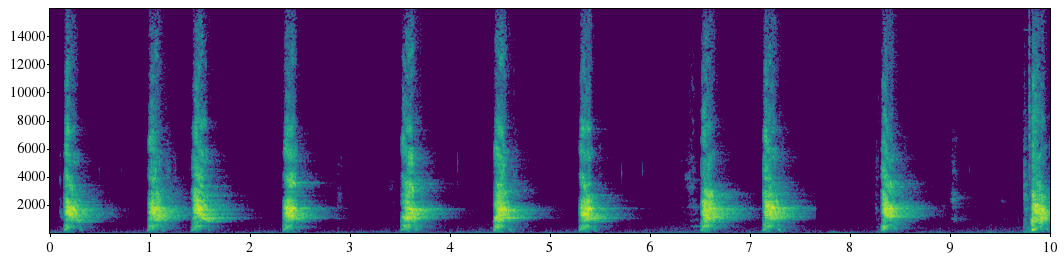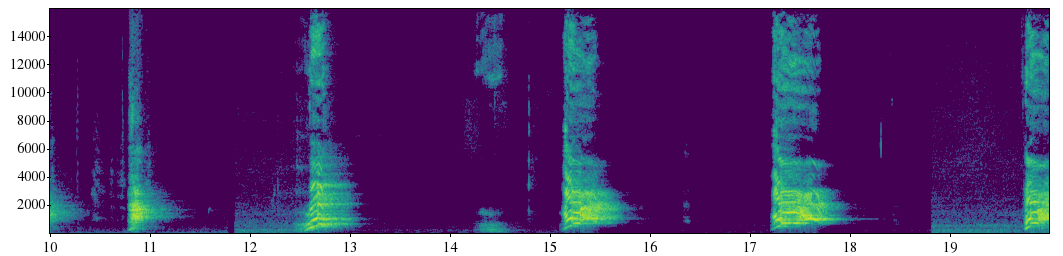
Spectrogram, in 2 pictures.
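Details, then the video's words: A Maltese dog barks in a quick run of short, high yaps about once a second, then pauses and gives a few louder, longer, harsher barks spaced two seconds apart, with faint background hiss. "CACHORRO MALTÊS LATINDO 🐾SOM DE CACHORRO 🐾 BAKING MALTESE DOG"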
